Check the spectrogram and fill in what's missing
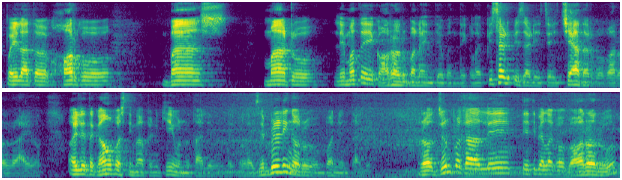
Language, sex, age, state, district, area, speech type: Nepali, male, 60+, West Bengal, Kalimpong, rural, spontaneous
